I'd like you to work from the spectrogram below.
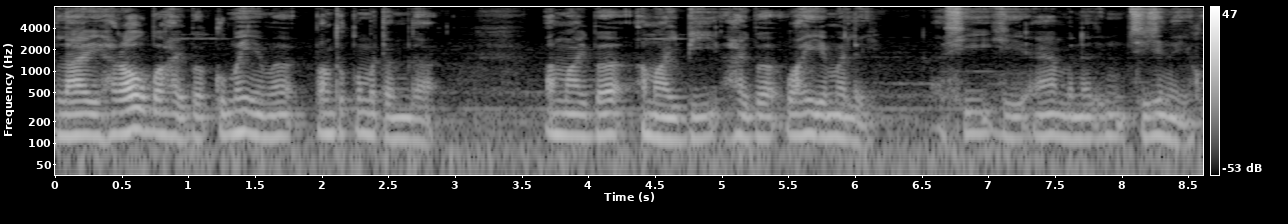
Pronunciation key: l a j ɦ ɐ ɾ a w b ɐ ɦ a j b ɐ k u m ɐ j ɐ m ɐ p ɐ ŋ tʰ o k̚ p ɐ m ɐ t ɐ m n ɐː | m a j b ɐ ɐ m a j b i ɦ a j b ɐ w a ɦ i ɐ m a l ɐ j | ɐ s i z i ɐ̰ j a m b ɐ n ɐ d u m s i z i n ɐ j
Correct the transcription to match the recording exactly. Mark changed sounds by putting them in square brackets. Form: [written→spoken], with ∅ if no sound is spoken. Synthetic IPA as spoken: l a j ɦ ɐ ɾ a w b ɐ ɦ a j b ɐ k u m ɐ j ɐ m ɐ p [ɐ→a] ŋ tʰ o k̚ p ɐ m ɐ t ɐ m [n→d] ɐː | m a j b ɐ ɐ m a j b i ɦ a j b ɐ w a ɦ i ɐ m [a→ɐ] l ɐ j | ɐ s i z i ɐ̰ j a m b ɐ n ɐ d u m s i z i n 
